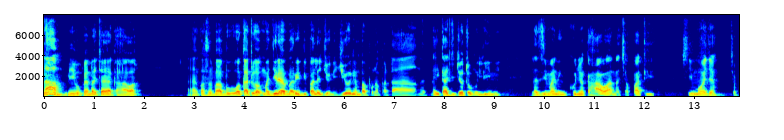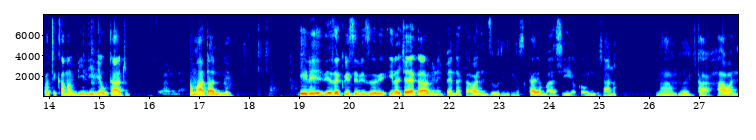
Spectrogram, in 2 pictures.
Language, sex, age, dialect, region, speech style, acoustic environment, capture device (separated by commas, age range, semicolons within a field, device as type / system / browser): Swahili, male, 18-24, Kenya - Nairobi Sheng-influenced, Kenya, happy, silence, mobile / Linux / Chrome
